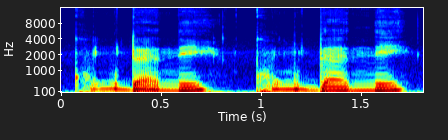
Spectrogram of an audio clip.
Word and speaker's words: condamnés: So accusé d'hérésie, d'idolâtrie et de sorcellerie, les Templiers furent condamnés, you don't pronounce the M, et périrent par centaines.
